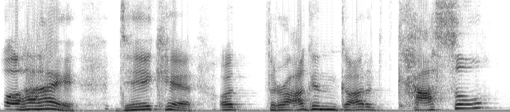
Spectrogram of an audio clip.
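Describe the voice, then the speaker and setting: Woman playing an awkward male ogre, slow-paced. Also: medium pitch, lively intonation, a bit bright. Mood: sarcastic. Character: awkward, blunt, good-natured male ogre. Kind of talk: comedic table read of animated film script.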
